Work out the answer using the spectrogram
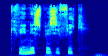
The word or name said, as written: kvindespecifik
